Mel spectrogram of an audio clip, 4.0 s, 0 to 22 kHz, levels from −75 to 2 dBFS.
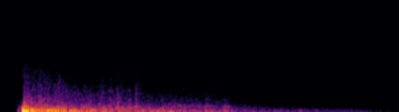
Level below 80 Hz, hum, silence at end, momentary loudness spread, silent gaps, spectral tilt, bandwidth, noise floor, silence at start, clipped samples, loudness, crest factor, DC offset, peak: -24 dBFS; none; 1.7 s; 27 LU; none; -15.5 dB/octave; 1.4 kHz; -66 dBFS; 0.2 s; under 0.1%; -23 LUFS; 22 dB; under 0.1%; -2 dBFS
